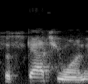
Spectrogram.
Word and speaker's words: Saskatchewan: And it's pronounced Saskatchewan is the province, the western province in Canada, where I reside with my family.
